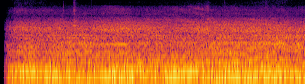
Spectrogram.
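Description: Steady city street traffic noise: a low rumble of passing cars.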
